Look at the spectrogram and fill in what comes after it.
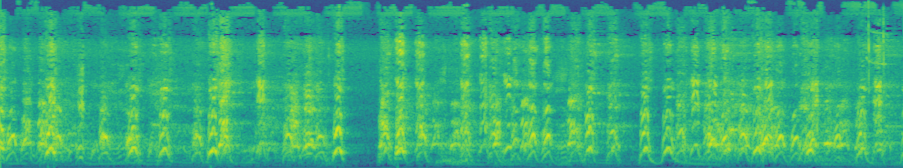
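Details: Bhotia dog on a farm, roused by a nearby leopard, barks in fast, loud bursts. The barking breaks off in a short silence near the middle, then resumes just as frantic and overlapping.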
